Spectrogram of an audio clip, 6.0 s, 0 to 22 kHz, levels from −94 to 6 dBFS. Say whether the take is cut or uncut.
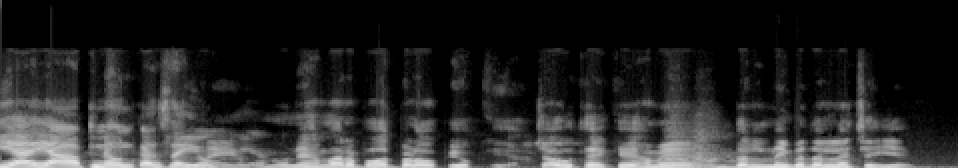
cut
